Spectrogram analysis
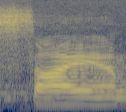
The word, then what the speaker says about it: CIAM: to as CI am sometimes pronounced as Siam couple of different pronunciations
